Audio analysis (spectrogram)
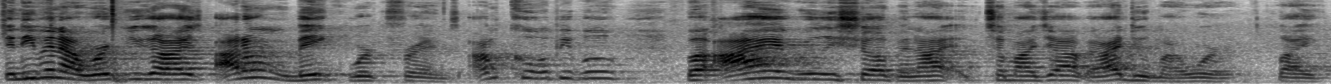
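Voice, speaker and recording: Woman, livestream host, casual chat, mid pitch, emphatic, repeats herself, reads out comments. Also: lively intonation, brisk, a bit bright, slight background noise, low-quality recording. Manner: emphatic, repeats key phrases; reads viewer comments aloud. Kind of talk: casual live stream chat.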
